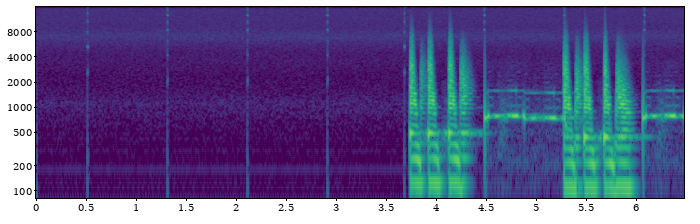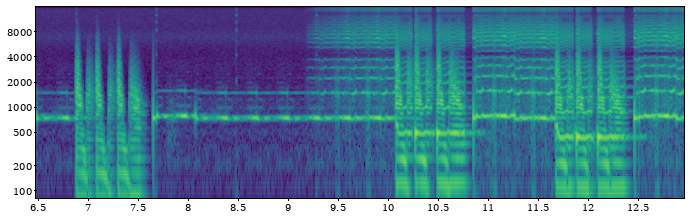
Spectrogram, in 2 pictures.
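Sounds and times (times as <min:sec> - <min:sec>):
intro synth pad: 0:03.8 - 0:12.9.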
